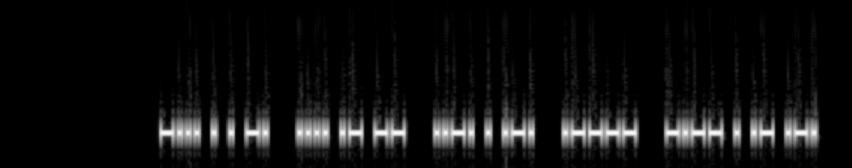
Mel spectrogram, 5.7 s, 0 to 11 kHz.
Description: Morse code, heard as a keyed tone, about 43 wpm, 700 Hz. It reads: BEEN HAM FER 1 YEAR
